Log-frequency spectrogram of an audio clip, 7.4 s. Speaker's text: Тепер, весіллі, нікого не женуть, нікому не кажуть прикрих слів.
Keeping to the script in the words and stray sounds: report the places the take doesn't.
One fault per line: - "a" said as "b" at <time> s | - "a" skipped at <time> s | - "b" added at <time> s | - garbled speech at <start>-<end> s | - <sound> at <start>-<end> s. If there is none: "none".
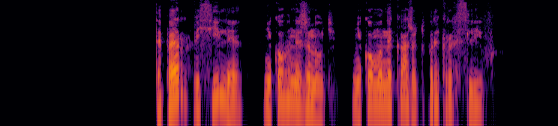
none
